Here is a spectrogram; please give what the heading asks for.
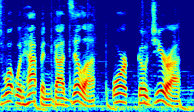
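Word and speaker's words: ゴジラ: would happen Godzilla or Gojira as it's pronounced in Japan has been a popular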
